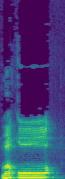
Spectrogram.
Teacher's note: तो कौफ हमारे पास मुस्तालिया में से है। तो मुस्तालिया में से होने से मुराद ये है कि आपने इस कौफ को पुर पढ़ना है, यानी मोटा।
